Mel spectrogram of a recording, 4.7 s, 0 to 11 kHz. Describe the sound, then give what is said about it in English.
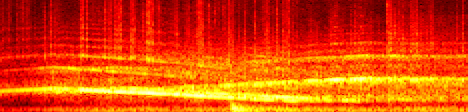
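Air raid sirens wail steadily in the Golan Heights as Iranian forces in Syria fire about 20 rockets at the Israeli military. Several overlapping tones slowly slide downward together, with a brief low thump partway through and no voices. “Sirens there as Iranian forces in Syria fired about 20 rockets into the Golan Heights, targeting the Israeli military.”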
